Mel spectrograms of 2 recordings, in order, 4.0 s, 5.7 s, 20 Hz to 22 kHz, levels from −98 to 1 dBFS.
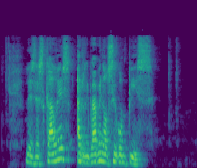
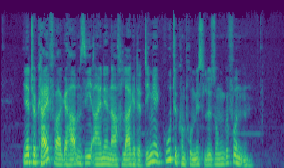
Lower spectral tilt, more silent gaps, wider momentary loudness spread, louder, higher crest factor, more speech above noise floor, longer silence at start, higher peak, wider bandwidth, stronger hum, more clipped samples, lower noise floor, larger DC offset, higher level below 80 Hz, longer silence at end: second, -4 dB/octave vs -6 dB/octave; neither; about the same, 10 LU vs 8 LU; second, -24 LUFS vs -21 LUFS; about the same, 20 dB vs 20 dB; about the same, 40 dB vs 41 dB; second, 0.25 s vs 0.45 s; second, -6 dBFS vs -2 dBFS; second, 9.6 kHz vs 16 kHz; neither; neither; about the same, -63 dBFS vs -62 dBFS; neither; second, -70 dBFS vs -60 dBFS; first, 0.9 s vs 0.65 s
